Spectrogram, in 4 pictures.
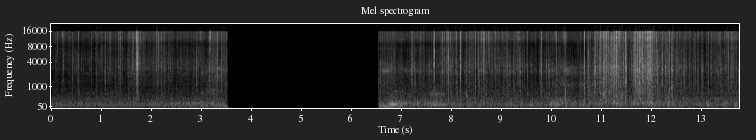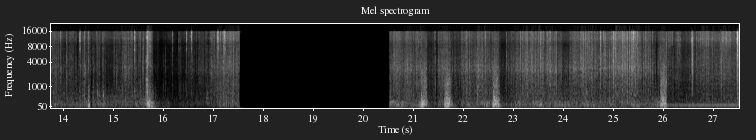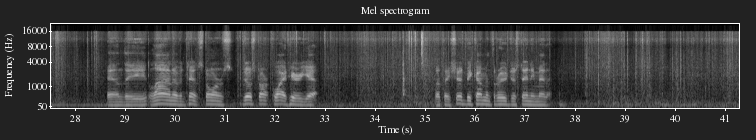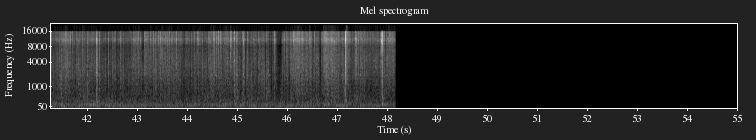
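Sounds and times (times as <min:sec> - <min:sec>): rain falling: 0:00.0 - 0:03.5, 0:06.6 - 0:17.5, 0:20.6 - 0:48.2
thumps on microphone: 0:21.1 - 0:21.9, 0:22.5 - 0:22.8.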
